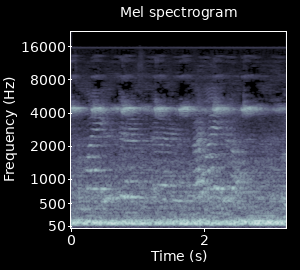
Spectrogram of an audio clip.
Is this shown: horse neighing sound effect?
no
